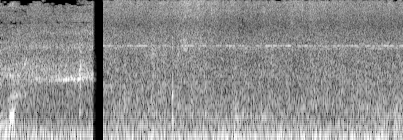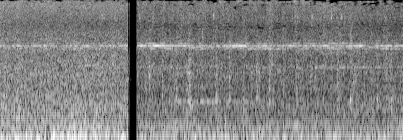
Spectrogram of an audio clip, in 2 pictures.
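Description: Steady low rumble of a moving escalator, broken by two brief silent gaps, with a faint high whine joining after the second gap.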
